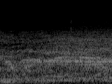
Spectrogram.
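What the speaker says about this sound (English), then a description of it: "Can you hear our crowd?" Junior roller derby championship crowd cheering and shouting, a steady, dense roar of many voices filling the arena throughout.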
